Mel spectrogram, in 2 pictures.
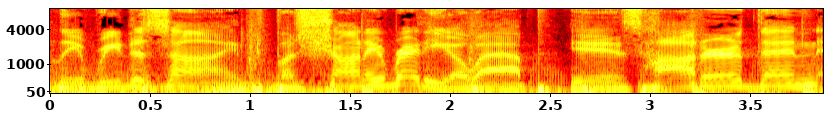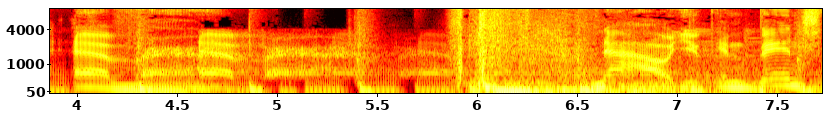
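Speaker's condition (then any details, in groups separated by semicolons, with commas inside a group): No condition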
